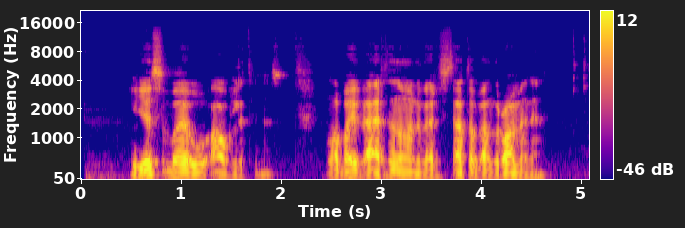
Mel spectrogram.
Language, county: Lithuanian, Vilnius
